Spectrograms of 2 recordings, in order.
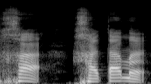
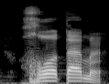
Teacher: Kalau dia termasuk ke dalam huruf yang tebal, itu ketika berharokat fathah, dia tidak akan terdengar seperti vokal A, tapi dia akan terdengar seperti vokal yang condong seperti O.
